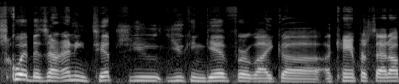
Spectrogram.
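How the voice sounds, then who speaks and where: The recording is dry and close with no echo as a man with a Southern US accent talks at a fairly high pitch. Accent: Southern US accent, country-sounding. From US South, southern Louisiana. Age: 30s. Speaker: YouTuber, camping channel host. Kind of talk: casual livestream chat. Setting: outdoors, backyard by fire pit.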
